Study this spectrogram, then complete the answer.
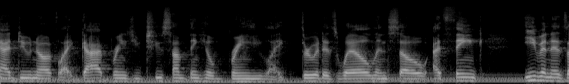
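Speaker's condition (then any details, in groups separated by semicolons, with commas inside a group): No condition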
